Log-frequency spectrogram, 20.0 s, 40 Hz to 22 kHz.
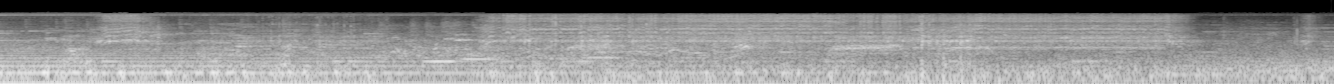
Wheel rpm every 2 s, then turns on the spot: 20, 30, 30, 40, 160, 160, 170, 160, 140, 10.
2-6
